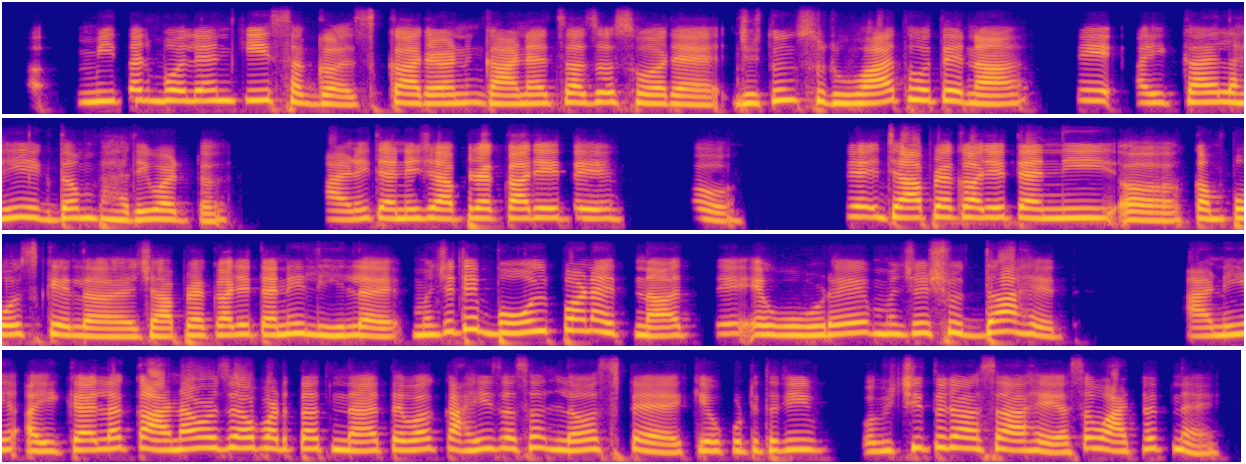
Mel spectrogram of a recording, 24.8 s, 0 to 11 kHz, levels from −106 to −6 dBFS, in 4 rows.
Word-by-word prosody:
अ, - - -12 0.2
मी 270 +2 0
तर 300 -1 0
बोलेन 290 0 +1
की 295 0 +2
सगळंच. 215 -7 -2
कारण 230 -1 +1
गाण्याचा 225 +2 +1
जो 255 - +3
स्वर 225 -3 -1
आहे, 195 -2 0
जिथून 290 +7 +1
सुरुवात 245 +1 +1
होते 295 -2 +2
ना, 215 -2 +3 0.4
ते 290 -2 -2
ऐकायलाही 250 +2 0
एकदम 255 +2 0
भारी 220 -2 -1
वाटतं. 205 -4 -2 0.5
आणि 225 +1 -2
त्यांनी 245 -1 +2
ज्या 250 -2 +3
प्रकारे 255 +1 +3
ते 245 -1 +1 0.5
हो. 210 -5 -2 0.6
ते 280 -1 +2
ज्या 270 -2 +5
प्रकारे 270 -1 +3
त्यांनी 255 -1 +2 0.2
अ, 215 - +3 0.3
कंपोज 245 +1 +1
केलंय, 205 -5 +1
ज्या 205 -1 +2
प्रकारे 235 +2 +1
त्यांनी 250 +2 +2
लिहिलंय. 220 -3 +1
म्हणजे 240 +6 0
ते 380 - +4
बोल 300 +4 +3
पण 345 -1 +2
आहेत 285 -5 -1
ना 215 -1 +2
ते 255 +3 -8
एवढे 240 +4 +1
म्हणजे 265 +1 -1
शुद्ध 270 -4 -2
आहेत 250 -10 0 0.7
आणि 230 +5 0
ऐकायला 255 +5 +1
कानावर 280 +2 +3
जेव्हा 300 0 +2
पडतात 285 +1 -1
ना, 245 -2 +1
तेव्हा 260 +1 +1
काहीच 275 +2 0
असं 310 +2 -1
लस्ट 265 +2 -1
आहे 210 -5 0
किंवा 235 -1 0
कुठेतरी 250 +3 -2 0.3
विचित्र 310 +7 -1
असं 290 -1 +1
आहे 245 -4 +1
असं 210 +9 -1
वाटत 270 +3 -1
नाही. 195 -8 -2
250 Hz, 160 wpm, -22 LUFS, 230-275 Hz, 0.7 s, ज्या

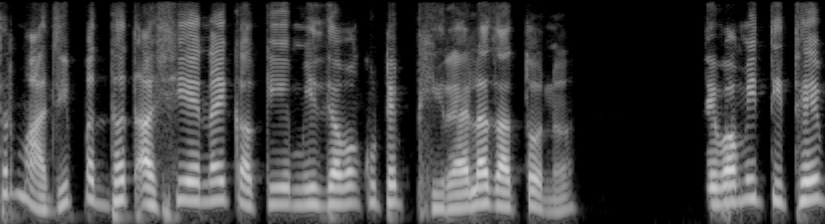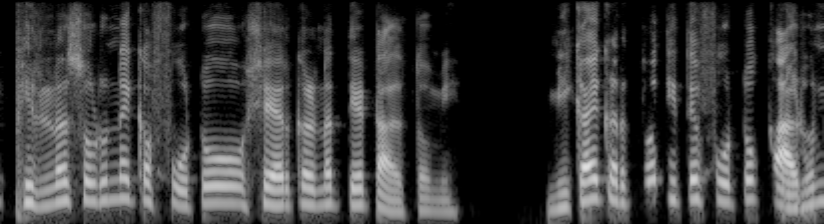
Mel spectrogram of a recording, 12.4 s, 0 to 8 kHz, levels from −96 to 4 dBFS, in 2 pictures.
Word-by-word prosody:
तर 285 0 -4
माझी 130 +8 -1
पद्धत 220 -1 -1
अशी 220 +7 -3
आहे 215 - +4
नाही 215 +2 +1
का - - +1
की 180 0 -3
मी 175 +1 -2
जेव्हा 180 +1 +2
कुठे 195 0 -3 0.2
फिरायला 140 +5 +2
जातो 160 -2 +1
ना, 110 0 -12 1.1
तेव्हा 180 +3 +4
मी 230 +1 -1
तिथे 215 +2 +2 0.2
फिरणं 195 +1 0
सोडून 215 0 -2
नाही 235 -1 -1
का 210 - 0
फोटो 185 +2 -1
शेअर 165 -1 +2
करणं 175 0 0
ते 170 - +3
टाळतो 110 +3 0
मी. 110 -1 -16 0.7
मी 140 +4 -6
काय 215 +2 +8
करतो 215 +1 -1
तिथे 220 0 -1
फोटो 215 0 -2 0.2
काढून 160 +9 +5
180 Hz, 160 wpm, -23 LUFS, 160-210 Hz, 1.1 s, काय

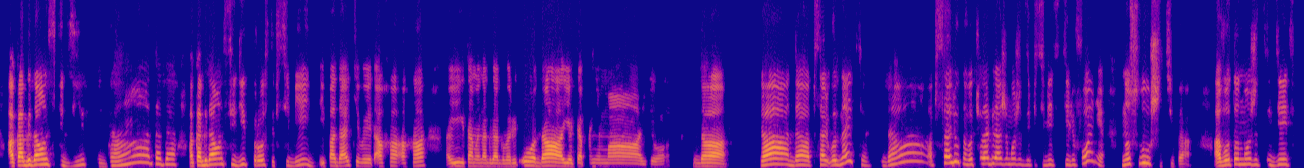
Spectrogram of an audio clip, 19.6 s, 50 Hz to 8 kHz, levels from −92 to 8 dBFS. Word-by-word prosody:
А 170 - +9
когда 220 +4 +7
он 245 0 +4
сидит, 195 +3 -11 0.2
да, 230 - -4
да, 265 -1 -1
да, 245 0 -4 0.2
а 165 - 0
когда 215 +6 +6
он 260 +1 -1
сидит 235 -1 -7
просто 215 -2 -3
в - - -23
себе 200 +6 -8
и 165 -6 -12
поддакивает: 175 -2 -1
"Ага, 175 +2 -1
ага". 175 +5 -2 0.3
А, - - -6
и 330 0 -1
там 160 - -3
иногда 155 0 -2
говорит: 150 +1 -7
"О 190 -1 +2
да, 180 0 +7
я 160 -2 -1
тя 160 - -2
понимаю!" 155 -3 -2 0.7
Да. 155 -2 +4 0.5
Да, 250 +4 +7
да, 215 +1 +1
абсолютно. 215 +1 -2
Вот 215 - -1
знаете, 275 - -4 0.2
да, 215 +8 -4 0.5
абсолютно. 305 - 0
Вот 240 +1 -4
человек 275 0 -1
даже 265 -1 -2
может 250 -2 -10
вз 220 - -15
сидеть 210 +1 -11
в - - -37
телефоне, 230 - -6 0.2
но 235 +4 0
слушать 285 - -2
тебя. 140 -1 -12 0.3
А 180 - +5
вот 220 +4 0
он 250 -1 0
может 245 -3 -4
сидеть. 230 +2 -6
210 Hz, 160 wpm, -23 LUFS, 165-245 Hz, 0.7 s, А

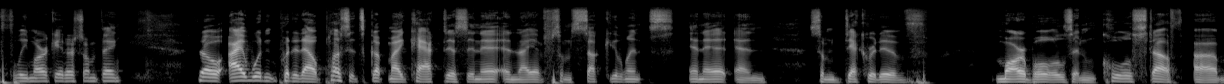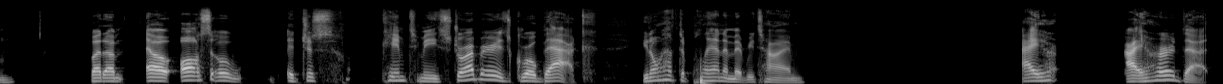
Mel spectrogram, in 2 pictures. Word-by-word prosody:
flea 150 -1 -6
market 150 +1 -3
or 150 - -2
something, 155 +1 -5 0.8
so, 170 -3 +3
I 175 +2 +9
wouldn't 175 -4 -4
put 170 -2 -2
it 145 -1 -3
out, - - +3
plus 190 -5 +1
it's 125 - +1
got 155 -1 -2
my 125 -2 +2
cactus 120 +2 0
in 120 0 -5
it, 120 +1 0
and 115 -1 -4
I 110 0 -2
have 115 -2 -4
some 110 - -5
succulents 125 +2 -2
in 125 -1 -4
it 120 0 -1
and 95 -4 -6 0.4
some 110 -1 -4
decorative 115 -1 -3 0.7
marbles 120 -3 +2
and 100 -3 -7
cool 140 -4 -5
stuff, - - +1
um. 105 0 -1 0.8
But 155 0 +4
um, 150 -1 +3 0.2
el 165 -2 +8
also, 180 -6 +4 0.4
it 155 -2 -3
just 175 -2 0 0.5
came 185 0 -2
to - - -8
me, 140 -2 -1
strawberries 200 - +2
grow 160 -1 +1
back, 155 +3 +1 0.4
you 145 - -3
don't 180 +3 -1
have 210 -2 -5
to 175 - -5
plant 170 -1 -2
'em 130 -4 -2
every 115 -1 -4
time. 100 -5 -4 2.2
I 165 - +5
her 185 +2 -5 0.7
I 140 -1 +7
heard 195 +3 0
that, - - -1
145 Hz, 140 wpm, -25 LUFS, 120-165 Hz, 2.2 s, I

